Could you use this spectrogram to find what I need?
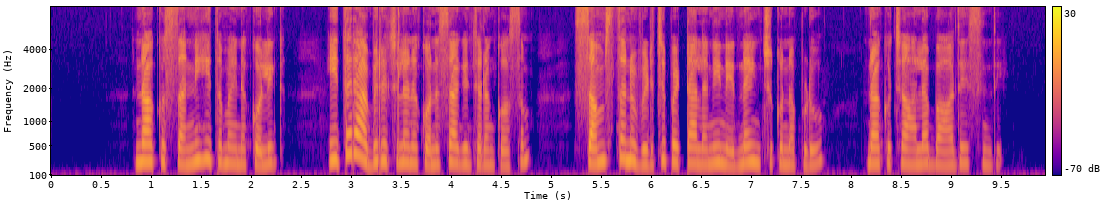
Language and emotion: Telugu, sad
